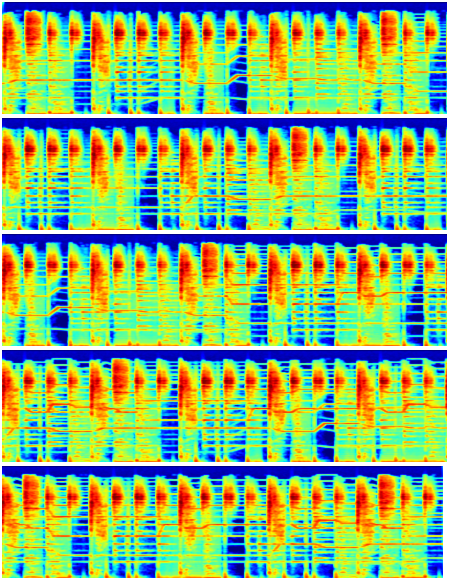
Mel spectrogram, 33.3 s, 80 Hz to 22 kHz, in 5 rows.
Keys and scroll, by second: 18.1-19.0 typing, 19.1 ctrl+v, 23.4 z, 25.1 p, 32.9 |.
